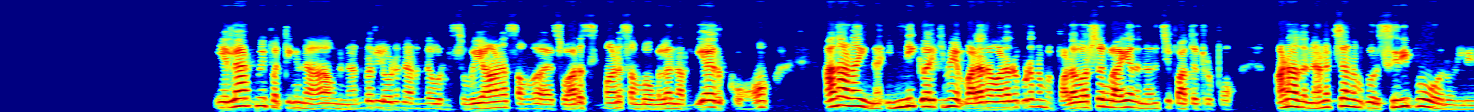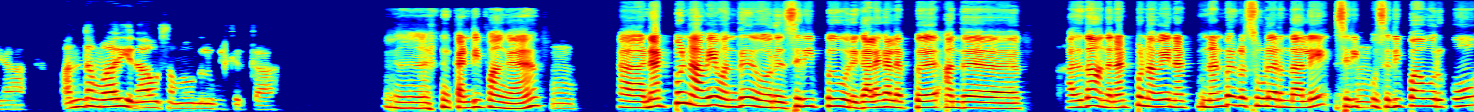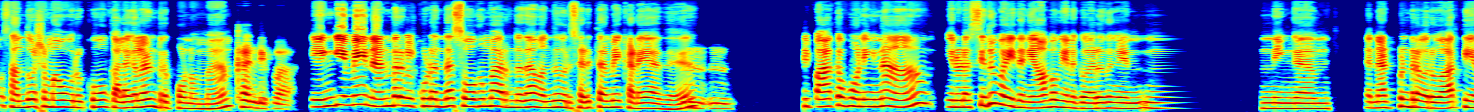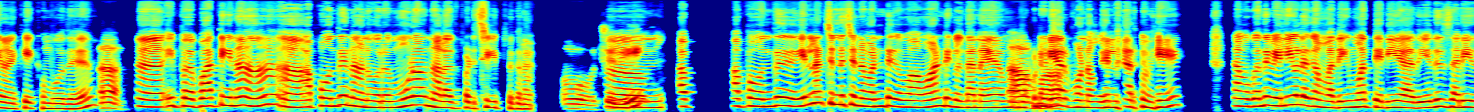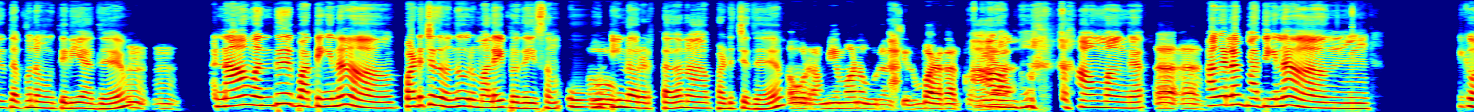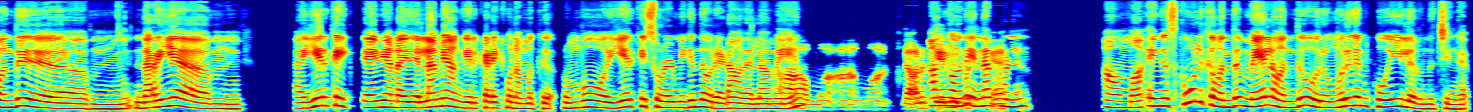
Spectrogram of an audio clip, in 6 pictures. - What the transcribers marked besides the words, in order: mechanical hum; chuckle; other background noise; distorted speech; "வாண்டு" said as "வண்டு"; tapping; laughing while speaking: "நம்ம எல்லாருமே"; laughing while speaking: "ஆமா, ஆமாங்க"; drawn out: "பாத்தீங்கன்னா"; drawn out: "நெறையா"; laughing while speaking: "கேள்விப்பட்டிருக்கேன்"
- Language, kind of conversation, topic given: Tamil, podcast, அந்த கால நட்புகளில் உங்களுடன் நடந்த சிரிப்பை வரவழைக்கும் சம்பவம் எது?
